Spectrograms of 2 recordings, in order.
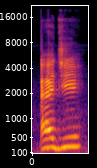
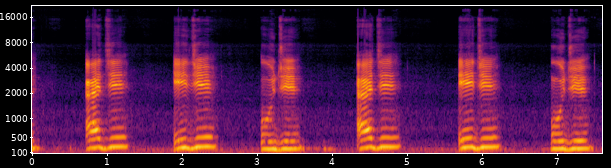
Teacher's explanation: حمزہ جیم زبر اج، جیم بھی حروف قلقلہ میں ہے، اس کی بھی آواز پلٹ کر واپس آئے گی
